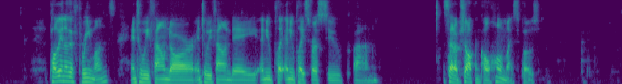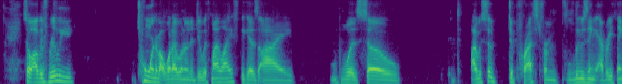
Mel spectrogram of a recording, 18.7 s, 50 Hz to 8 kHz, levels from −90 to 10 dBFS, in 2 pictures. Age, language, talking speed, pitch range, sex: 20-39, English, 175 wpm, 105-130 Hz, male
